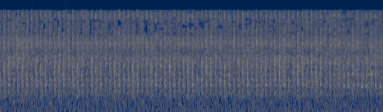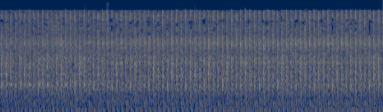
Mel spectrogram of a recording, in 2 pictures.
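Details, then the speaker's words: Panther diesel whose owner says it now runs rougher than before, with some smoke at start: sharp ticking about three per second over a steady idle, piston slap blamed on piston/ring wear beyond standard. "ini kondisi seker atau piston saat mesin itu sudah mulai bunyi tek tek tek tek tek tek tek tek tek tek tek hal itu disebabkan oleh benturan antara piston dan dinding silinder biasanya disebabkan oleh keausan seker melebihi standar"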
